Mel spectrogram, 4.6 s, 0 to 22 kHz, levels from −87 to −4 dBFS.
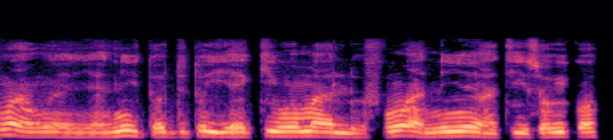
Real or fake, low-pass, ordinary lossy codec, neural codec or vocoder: real; 7.2 kHz; none; none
